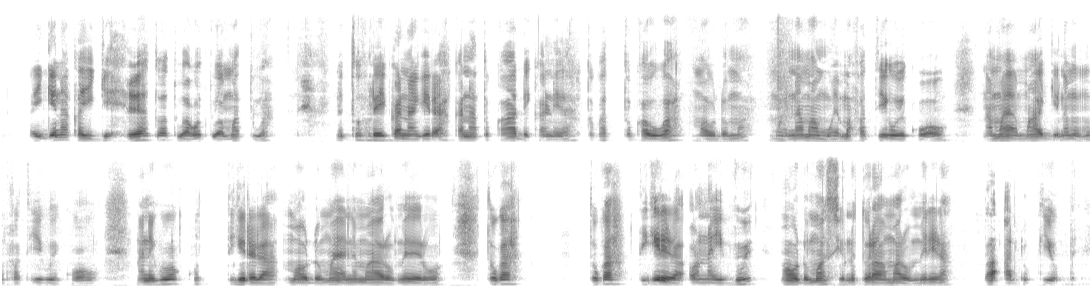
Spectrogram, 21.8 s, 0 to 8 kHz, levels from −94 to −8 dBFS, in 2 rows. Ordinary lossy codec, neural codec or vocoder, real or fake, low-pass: none; none; real; 7.2 kHz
